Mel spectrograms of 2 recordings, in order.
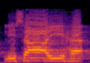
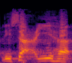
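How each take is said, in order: First: The ayn is drawn out with loose airflow. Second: The ayn is cut off sharply and tightly. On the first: "يعطيها رخاوة أكثر" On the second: "يقول هكذا لسعيها، ... خطأ"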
